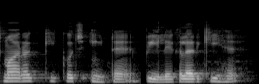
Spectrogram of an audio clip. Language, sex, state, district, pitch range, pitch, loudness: Hindi, male, Chhattisgarh, Bilaspur, 130-150 Hz, 145 Hz, -26 LUFS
